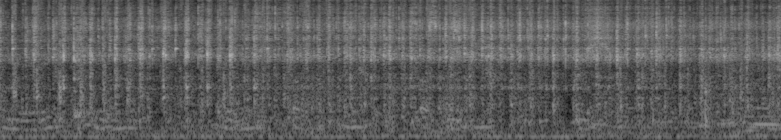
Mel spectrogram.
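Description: Several felting needles stabbing repeatedly into wool roving on foam pads, many rapid overlapping ticks at once, with students' voices faint underneath.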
